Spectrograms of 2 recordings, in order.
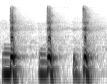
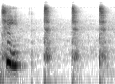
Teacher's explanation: Do you feel the vibrations? D is voiced and T, T, T, T is voiceless.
